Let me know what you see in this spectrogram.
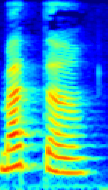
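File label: "matin", French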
